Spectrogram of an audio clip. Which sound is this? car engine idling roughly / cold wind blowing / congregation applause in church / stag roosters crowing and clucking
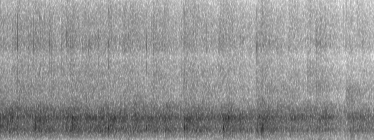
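congregation applause in church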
